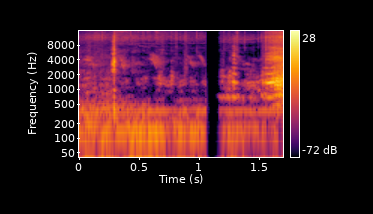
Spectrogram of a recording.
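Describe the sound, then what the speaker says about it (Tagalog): Chickens clucking in the background near an outdoor grill where pandesal is being toasted, a brief sharp cluck standing out early, with quieter clucks continuing around it. "Kasaba ba sa aning manok oy?"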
